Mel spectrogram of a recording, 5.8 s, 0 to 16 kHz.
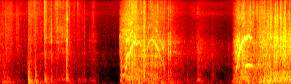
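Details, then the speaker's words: Harbor Freight Predator 5000 generator running on propane after pull start (battery thought to be low): catches after a few pulls, runs rough and surging, sounds like it's choking itself out; plug reading looked rich; cause suspected, not confirmed. "All right. Definitely runs rougher on the propane. Um, and definitely sounds like it's choking itself out."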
